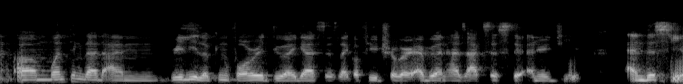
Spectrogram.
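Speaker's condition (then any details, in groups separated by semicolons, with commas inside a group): No condition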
